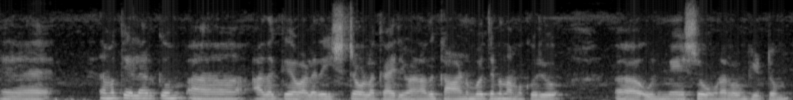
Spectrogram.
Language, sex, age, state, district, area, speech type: Malayalam, female, 18-30, Kerala, Kottayam, rural, spontaneous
